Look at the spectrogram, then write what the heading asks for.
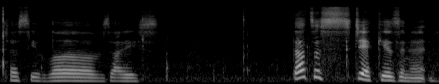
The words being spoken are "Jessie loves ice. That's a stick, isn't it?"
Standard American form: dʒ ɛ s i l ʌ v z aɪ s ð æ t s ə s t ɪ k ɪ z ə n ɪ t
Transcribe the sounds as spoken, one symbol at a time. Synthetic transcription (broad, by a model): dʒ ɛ s i l ʌ v z aɪ s ð æ t s ə s t ɪ k ɪ z ə n ɪ t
